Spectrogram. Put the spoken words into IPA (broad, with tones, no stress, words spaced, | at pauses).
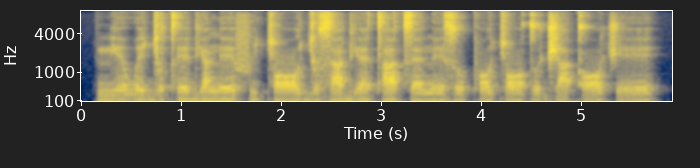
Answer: mʲeː˨˦we˨˦ɟʊ˨˦ tʼe˨˦bʲa˨˦ŋeː˨˦fi˨ cɔː˨ɟʊ˨ za˨˦bʲɛː˨˦ tʼa˨˦t͡sɛ˨n̪e˨ zʊ˨ pʰɔ˨˦cɔː˨˦t̪ʊ˨ d͡ʒa˨kʼɔː˨˦ t͡ʃeː˨˦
